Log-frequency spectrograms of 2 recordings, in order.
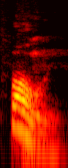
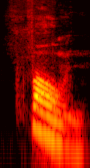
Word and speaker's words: phone: phone. 자, 여러분들 이때 P로 시작했다고 해서 폰이 아닙니다. 철자 P로 시작한 단어지만 발음은 F 발음이에요. 포가 아니고 아랫입술 살짝 문채 phone 조심해야 됩니다. 예. 폰이 아니고 phone 꼭 알아두시기 바랍니다.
